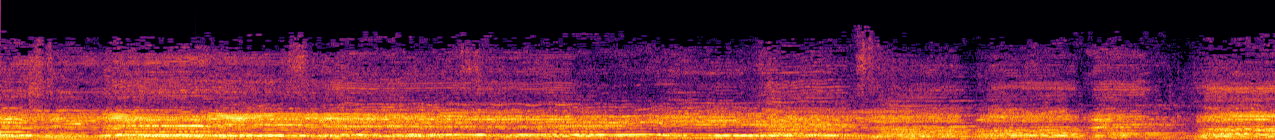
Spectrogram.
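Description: A choir singing a shape-note hymn tune unaccompanied, several voice parts together in full chords that move to a new chord about every second.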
